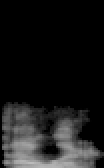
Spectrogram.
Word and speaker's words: hour: lebih terdengar bunyi vokal jadi hour dan dibaca hanya itu nggak dibaca dan our jadi pakainya huruf kan ya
